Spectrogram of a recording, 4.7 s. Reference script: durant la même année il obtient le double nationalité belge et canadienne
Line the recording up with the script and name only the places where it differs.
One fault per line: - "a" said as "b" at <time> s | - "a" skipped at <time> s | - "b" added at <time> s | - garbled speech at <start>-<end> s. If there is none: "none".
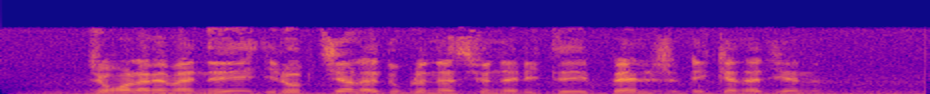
- "le" said as "la" at 1.8 s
